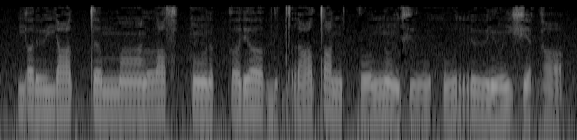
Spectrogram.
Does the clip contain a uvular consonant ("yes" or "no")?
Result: no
